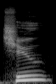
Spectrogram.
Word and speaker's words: Chu: You can just type my name, Chew. Chew is spelled C-H-U, not C-H-E-W, that a lot of people have done.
